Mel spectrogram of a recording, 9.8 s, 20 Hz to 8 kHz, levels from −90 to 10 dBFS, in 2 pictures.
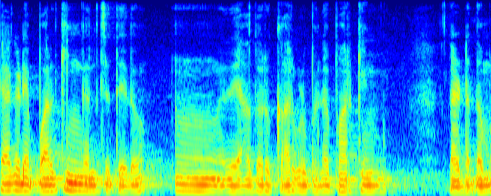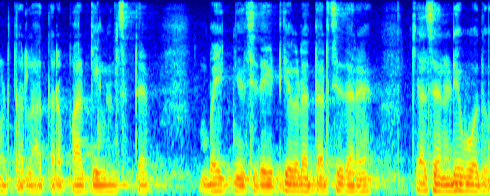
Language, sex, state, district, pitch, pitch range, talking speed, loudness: Kannada, male, Karnataka, Shimoga, 95 Hz, 95-100 Hz, 120 wpm, -17 LUFS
